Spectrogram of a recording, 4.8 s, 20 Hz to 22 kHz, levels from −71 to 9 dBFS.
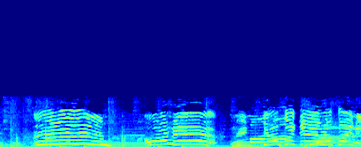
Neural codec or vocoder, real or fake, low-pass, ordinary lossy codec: none; real; none; none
